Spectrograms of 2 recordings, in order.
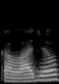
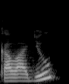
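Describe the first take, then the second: First: The word ends with an 'o' sound. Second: The word ends with a stressed 'u' sound. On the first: This is the Spanish form. "en lugar de decir caballo" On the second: This is the Guaraní form. "se dice caballú"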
